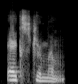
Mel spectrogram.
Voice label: "extremum", Indian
